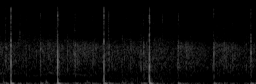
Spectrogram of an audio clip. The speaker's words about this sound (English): If you're thankful for that, you ought to just clap your hands to the Lord. I'm thankful.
